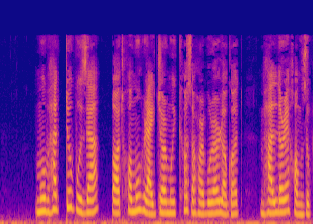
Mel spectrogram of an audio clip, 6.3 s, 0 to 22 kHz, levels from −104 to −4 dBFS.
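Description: AAC compression runs through the whole recording. The speech is dull and smeared, with a watery, fizzy texture on sibilants, and nothing is heard above 11.5 kHz. That points to the encoder likely dropping high bands at a low bitrate, around 32 kbps.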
